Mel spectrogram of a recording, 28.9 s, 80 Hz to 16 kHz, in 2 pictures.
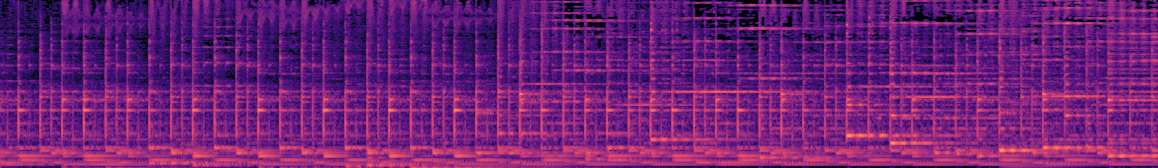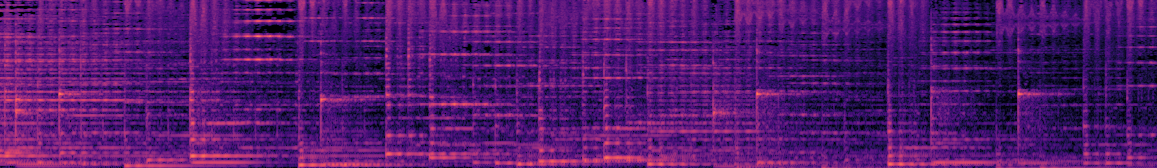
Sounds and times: Music: 0:00.0 - 0:28.9.

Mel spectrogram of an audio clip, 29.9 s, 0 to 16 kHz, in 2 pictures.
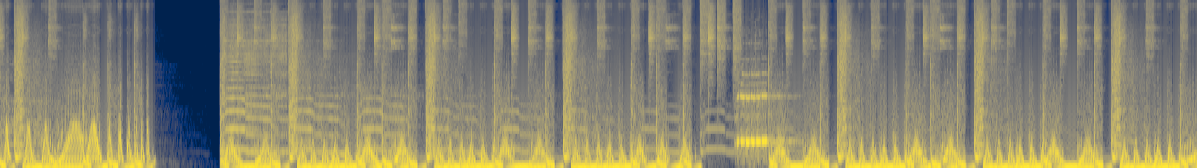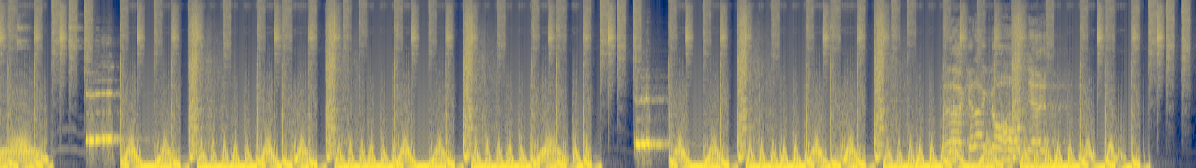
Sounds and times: Dubstep: 0:00.0 - 0:01.9, 0:02.8 - 0:29.9.

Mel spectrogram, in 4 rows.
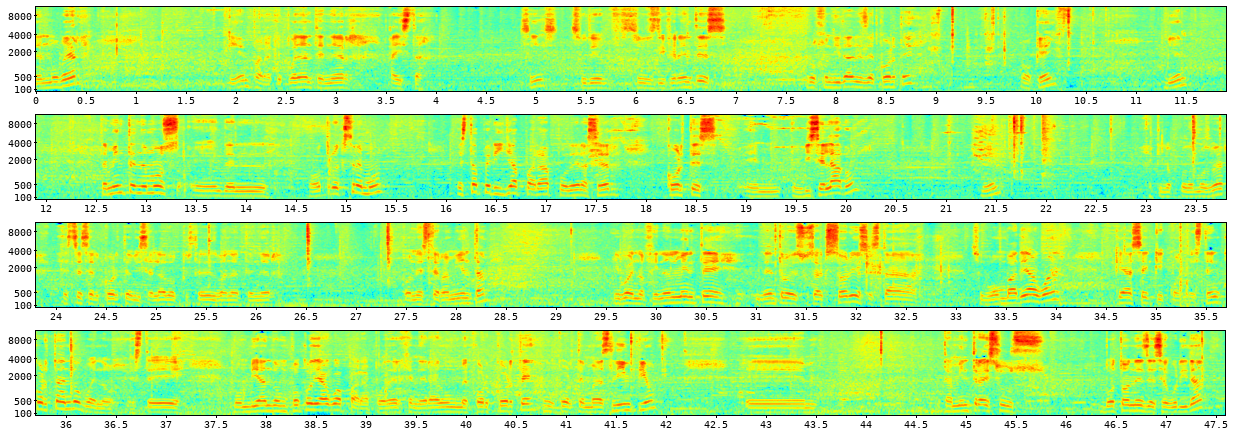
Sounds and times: Speech: 0:00.0 - 0:00.6, 0:01.9 - 0:04.0, 0:04.9 - 0:06.9, 0:07.7 - 0:08.9, 0:09.8 - 0:10.3, 0:11.3 - 0:11.6, 0:12.6 - 0:15.4, 0:16.1 - 0:20.2, 0:23.1 - 0:26.2, 0:27.5 - 0:28.4, 0:29.6 - 0:42.0, 0:42.8 - 0:43.6, 0:44.8 - 0:47.5
Music: 0:00.0 - 0:47.5.

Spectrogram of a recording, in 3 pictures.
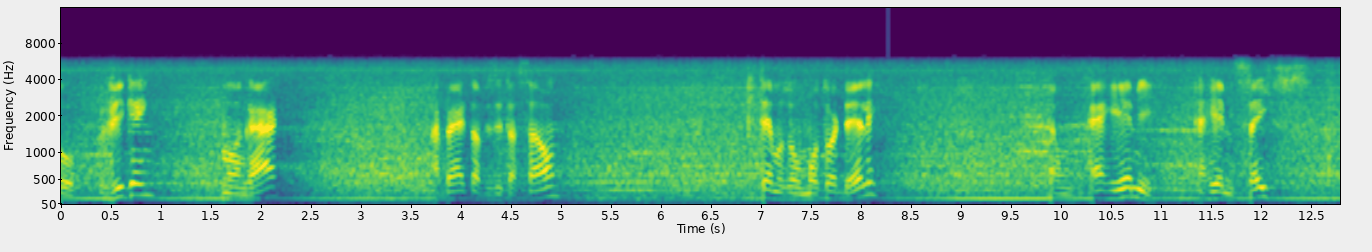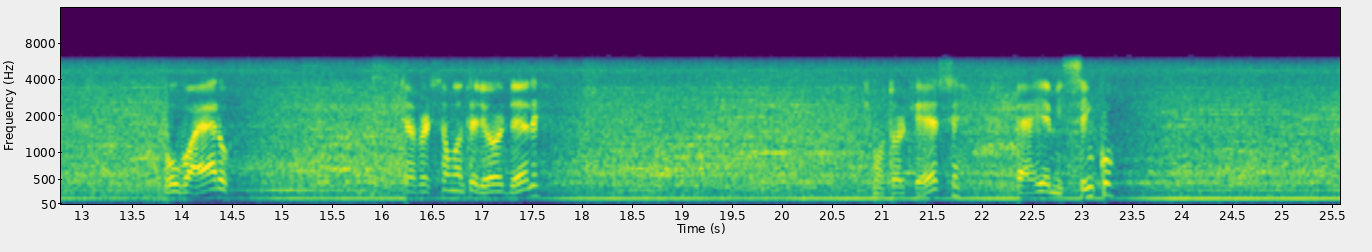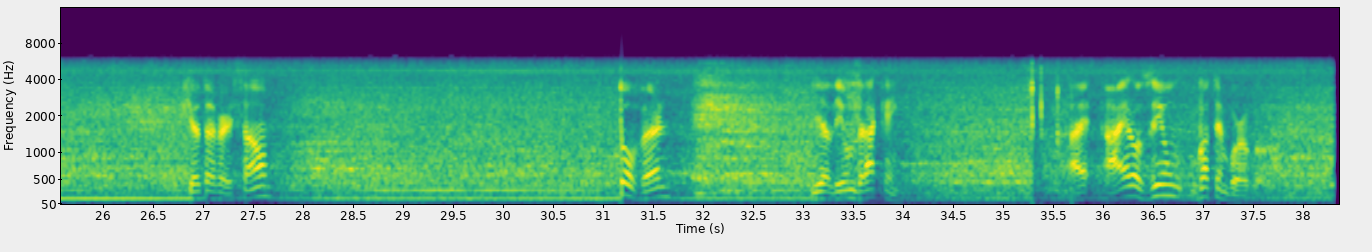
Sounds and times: Speech: 0:00.0 - 0:01.0, 0:01.6 - 0:02.2, 0:03.7 - 0:05.0, 0:06.9 - 0:08.2, 0:09.9 - 0:12.5, 0:13.8 - 0:14.5, 0:16.2 - 0:17.7, 0:20.8 - 0:23.4, 0:26.8 - 0:27.7, 0:31.2 - 0:31.7, 0:33.1 - 0:34.0, 0:35.6 - 0:37.7.

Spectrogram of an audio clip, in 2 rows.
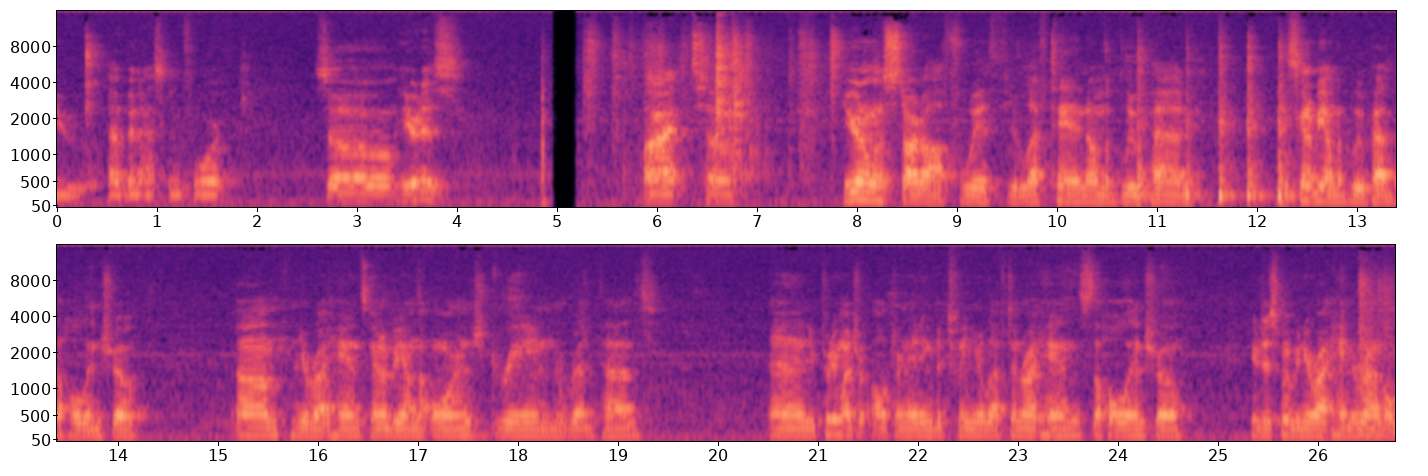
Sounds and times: Speech: 0:00.0 - 0:01.8, 0:02.6 - 0:04.1, 0:05.9 - 0:07.0, 0:07.8 - 0:11.4, 0:12.2 - 0:14.3, 0:15.2 - 0:19.5, 0:20.5 - 0:24.8, 0:25.4 - 0:26.7
Inside, small room: 0:00.0 - 0:26.7
Drum: 0:10.7 - 0:12.7.

